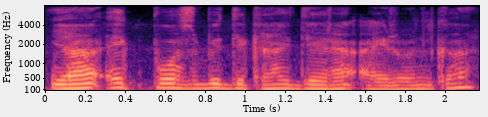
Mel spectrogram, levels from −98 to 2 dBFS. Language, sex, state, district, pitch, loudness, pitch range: Hindi, male, Arunachal Pradesh, Longding, 145 Hz, -20 LUFS, 135-155 Hz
